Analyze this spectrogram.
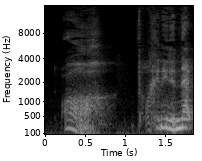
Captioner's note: groans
